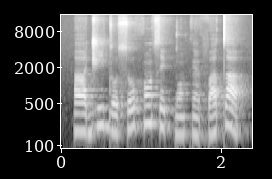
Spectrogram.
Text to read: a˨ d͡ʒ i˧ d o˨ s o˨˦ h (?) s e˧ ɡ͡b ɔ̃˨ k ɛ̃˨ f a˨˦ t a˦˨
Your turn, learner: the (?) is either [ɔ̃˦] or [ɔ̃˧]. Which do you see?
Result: ɔ̃˦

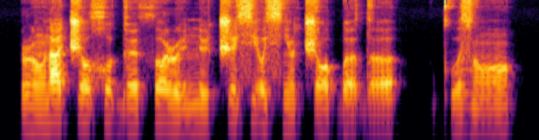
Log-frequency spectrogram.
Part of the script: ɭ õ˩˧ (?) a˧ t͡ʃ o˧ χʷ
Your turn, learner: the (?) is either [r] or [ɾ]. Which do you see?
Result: ɾ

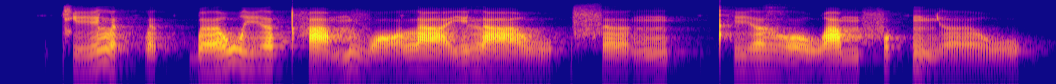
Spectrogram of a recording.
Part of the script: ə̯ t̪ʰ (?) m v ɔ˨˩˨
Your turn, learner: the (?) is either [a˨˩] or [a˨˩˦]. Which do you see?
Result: a˨˩˦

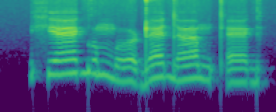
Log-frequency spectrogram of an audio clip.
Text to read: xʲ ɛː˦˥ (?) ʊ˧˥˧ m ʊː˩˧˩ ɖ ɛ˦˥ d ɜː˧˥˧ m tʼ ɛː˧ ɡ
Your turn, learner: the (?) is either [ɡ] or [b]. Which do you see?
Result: ɡ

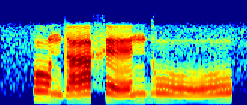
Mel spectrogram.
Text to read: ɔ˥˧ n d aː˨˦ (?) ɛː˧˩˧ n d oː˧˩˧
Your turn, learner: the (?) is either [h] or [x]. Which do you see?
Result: x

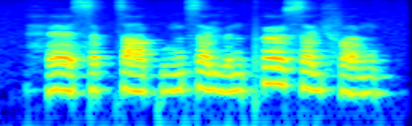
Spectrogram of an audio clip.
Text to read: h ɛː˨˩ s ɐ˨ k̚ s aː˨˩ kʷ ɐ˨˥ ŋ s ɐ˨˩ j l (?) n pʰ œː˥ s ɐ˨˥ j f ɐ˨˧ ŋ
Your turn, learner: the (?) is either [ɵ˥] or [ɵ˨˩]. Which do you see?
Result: ɵ˨˩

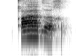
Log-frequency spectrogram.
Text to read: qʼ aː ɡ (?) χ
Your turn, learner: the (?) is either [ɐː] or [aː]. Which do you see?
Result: ɐː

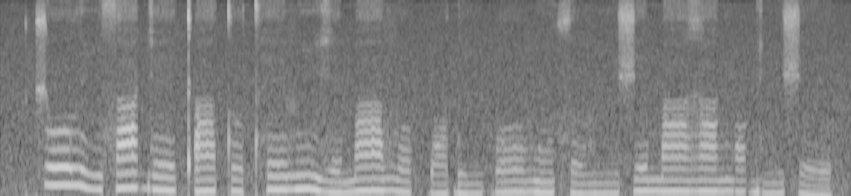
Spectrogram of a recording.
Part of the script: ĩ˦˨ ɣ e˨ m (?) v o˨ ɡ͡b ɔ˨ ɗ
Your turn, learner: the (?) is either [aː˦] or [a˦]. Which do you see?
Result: aː˦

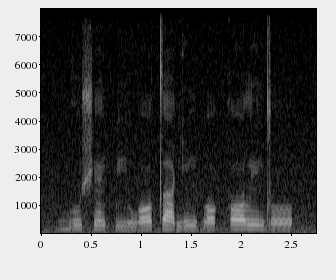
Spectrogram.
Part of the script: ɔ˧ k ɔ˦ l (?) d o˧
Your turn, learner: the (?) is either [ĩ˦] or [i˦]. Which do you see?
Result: ĩ˦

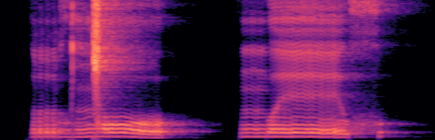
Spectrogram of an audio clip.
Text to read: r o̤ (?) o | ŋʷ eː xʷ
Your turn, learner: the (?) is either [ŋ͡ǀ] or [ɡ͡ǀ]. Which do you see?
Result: ŋ͡ǀ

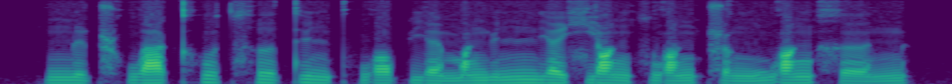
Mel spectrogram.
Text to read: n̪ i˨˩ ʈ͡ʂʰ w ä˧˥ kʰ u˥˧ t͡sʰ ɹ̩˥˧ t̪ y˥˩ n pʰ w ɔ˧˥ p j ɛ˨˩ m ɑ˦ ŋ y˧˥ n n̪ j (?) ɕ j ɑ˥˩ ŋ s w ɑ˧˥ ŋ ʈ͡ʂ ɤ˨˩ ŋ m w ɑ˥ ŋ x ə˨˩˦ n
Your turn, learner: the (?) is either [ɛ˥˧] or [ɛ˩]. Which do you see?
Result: ɛ˥˧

